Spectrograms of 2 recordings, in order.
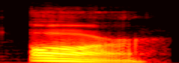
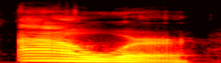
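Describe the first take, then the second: First: Said quickly, reduced to one short vowel. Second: Said slowly, with a full two-part vowel. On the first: "acelerando um pouquinho fica or" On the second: "falando mais devagar"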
